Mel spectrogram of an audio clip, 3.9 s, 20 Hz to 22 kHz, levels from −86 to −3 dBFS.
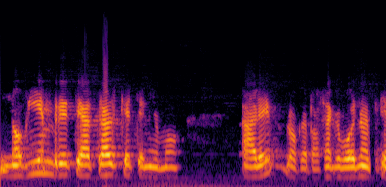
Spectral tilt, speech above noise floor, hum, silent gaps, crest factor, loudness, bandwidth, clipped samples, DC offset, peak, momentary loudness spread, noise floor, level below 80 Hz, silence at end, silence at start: -5.5 dB/octave; 36 dB; none; none; 20 dB; -19 LUFS; 7.2 kHz; under 0.1%; under 0.1%; 0 dBFS; 12 LU; -55 dBFS; -62 dBFS; 0 s; 0 s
